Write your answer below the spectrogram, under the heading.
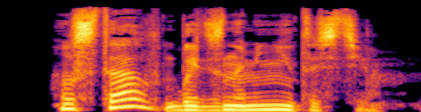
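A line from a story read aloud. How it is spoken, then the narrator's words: Gentle question. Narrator (Russian): мягко спросила Симона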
